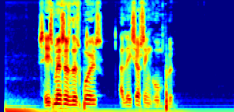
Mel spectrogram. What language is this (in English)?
Galician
